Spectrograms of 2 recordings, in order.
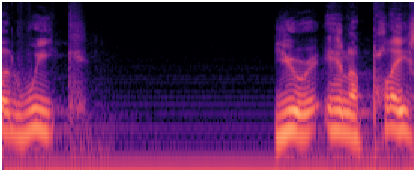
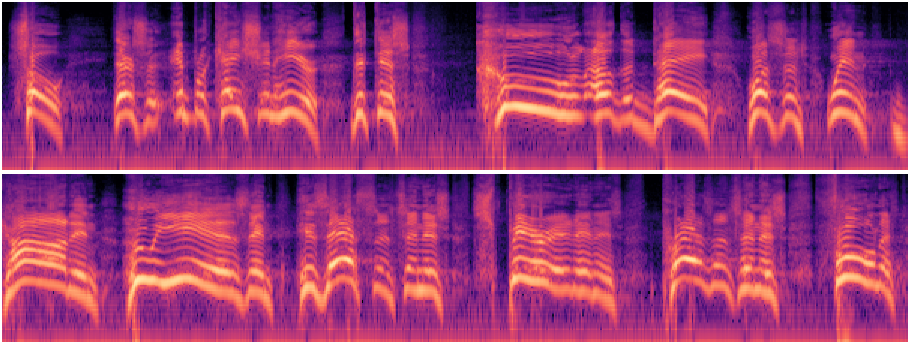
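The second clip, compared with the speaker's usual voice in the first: preaching at full force; 8 semitones higher, 8 dB louder than usual. Acted. Preacher stirring the congregation, loud and high.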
